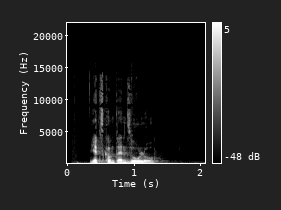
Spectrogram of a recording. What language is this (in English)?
German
